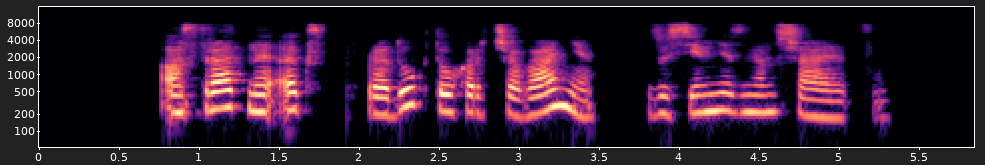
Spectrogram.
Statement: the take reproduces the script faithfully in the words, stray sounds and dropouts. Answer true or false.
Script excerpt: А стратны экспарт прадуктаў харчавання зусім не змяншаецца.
false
